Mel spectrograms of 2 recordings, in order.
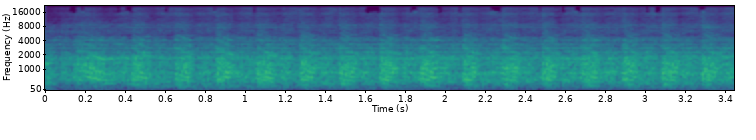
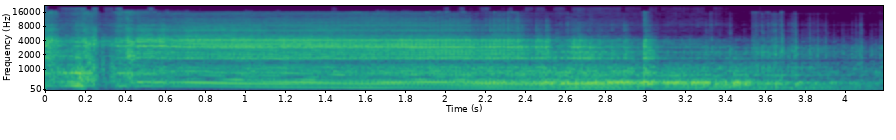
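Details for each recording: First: Subaru after mud got into intake, MAF cleaned and throttle body cleaned, now idles where it wouldn't before; uneven lumpy pulses about two and a half a second, rough idle, owner suspects throttle position sensor. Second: Subaru revved after the mass airflow sensor was thoroughly cleaned: revs climb and fall smoothly through several blips, then settle and pick up cleanly with no stumble. The engine is now running right.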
